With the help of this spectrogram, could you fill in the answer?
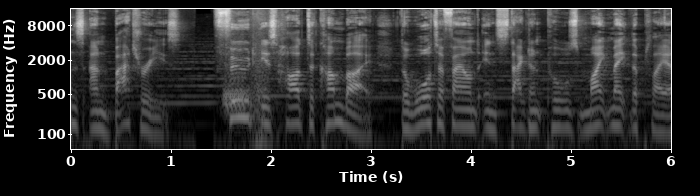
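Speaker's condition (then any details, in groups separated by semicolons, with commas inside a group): No condition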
